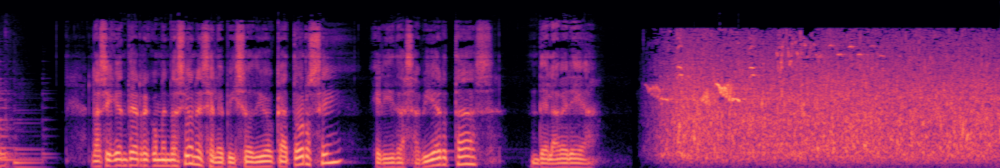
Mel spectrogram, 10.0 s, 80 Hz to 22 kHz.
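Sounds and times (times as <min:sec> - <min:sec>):
speech: 0:00.9 - 0:06.6
faint bird chirps: 0:06.4 - 0:09.0
stream of running water flowing: 0:06.4 - 0:09.9.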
